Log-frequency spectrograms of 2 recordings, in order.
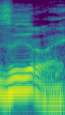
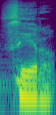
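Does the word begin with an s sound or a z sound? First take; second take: z sound; s sound. First: The word begins with a z sound. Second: The word begins with an s sound. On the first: The speaker calls it right. "It should be സീറോ actually" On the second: The speaker calls it wrong. "നമ്മൾ ഉദാഹരണത്തിന് സെഡ് ആറോ സീറോ എന്ന് പറയും"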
